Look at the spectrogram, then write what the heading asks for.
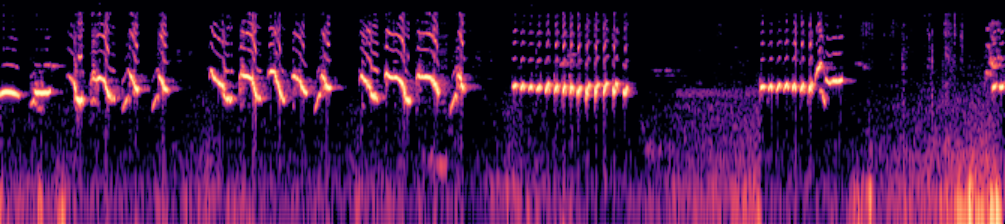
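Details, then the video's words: Vigorous white-rumped shama song used to lure other shamas into singing: fast groups of sharp sliding chirps, then a buzzy rapid trill, a flat whistle, and a rising whistled phrase. "Pancingan Murai Batu Gacor Auto NYAUT cepat Bunyi"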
